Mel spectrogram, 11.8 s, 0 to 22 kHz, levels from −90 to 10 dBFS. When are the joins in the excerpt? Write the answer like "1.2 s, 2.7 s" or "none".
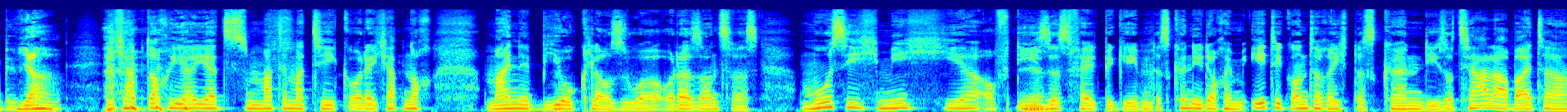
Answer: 10.1 s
